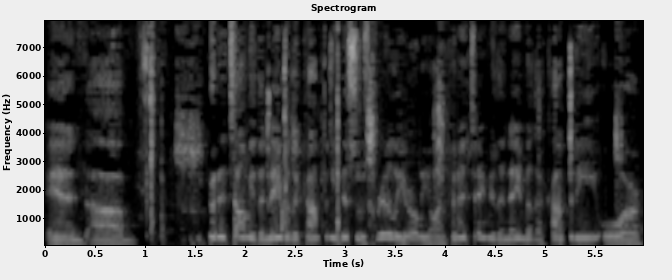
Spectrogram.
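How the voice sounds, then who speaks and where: A man's fairly high voice with a Boston accent, over noticeable background noise. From Massachusetts (Braintree, near Boston). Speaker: network marketing executive. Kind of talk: testimonial on group video call. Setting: video call.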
